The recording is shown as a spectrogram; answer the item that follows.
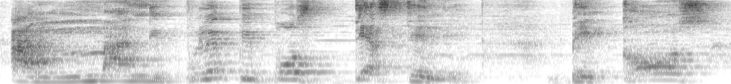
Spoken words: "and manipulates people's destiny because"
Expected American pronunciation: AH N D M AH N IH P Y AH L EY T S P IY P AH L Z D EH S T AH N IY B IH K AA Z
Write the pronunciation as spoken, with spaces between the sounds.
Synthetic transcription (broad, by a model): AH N M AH N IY P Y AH L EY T P IY P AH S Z D EH S T AH N IY B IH K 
